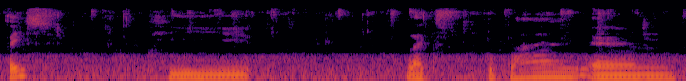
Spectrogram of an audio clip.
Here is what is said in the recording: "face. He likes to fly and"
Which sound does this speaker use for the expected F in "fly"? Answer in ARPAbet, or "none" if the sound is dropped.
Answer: P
